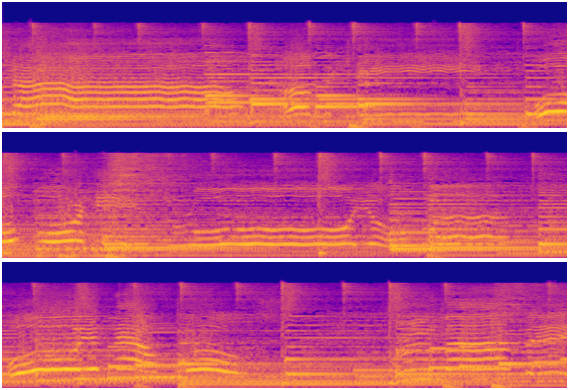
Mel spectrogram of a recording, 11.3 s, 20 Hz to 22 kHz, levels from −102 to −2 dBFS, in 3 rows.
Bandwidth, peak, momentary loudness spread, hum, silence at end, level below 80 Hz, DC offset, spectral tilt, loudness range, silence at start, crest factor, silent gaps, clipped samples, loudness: 11.5 kHz; -6 dBFS; 7 LU; none; 0 s; -44 dBFS; under 0.1%; -5 dB/octave; 2 LU; 0 s; 12 dB; none; under 0.1%; -19 LUFS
